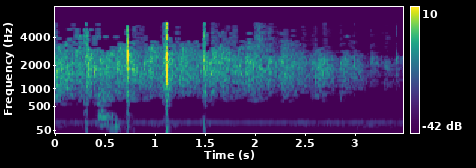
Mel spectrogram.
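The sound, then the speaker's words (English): A church audience applauds to thank its drama team: a steady, hissing wash of many hands clapping, with a few sharper individual claps standing out early on, tapering slightly toward the end over a low steady hum. “And as you guys are coming in, could we just take a moment and thank our drama team for, through applause, for the way that they bless our church time and time again.”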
